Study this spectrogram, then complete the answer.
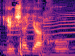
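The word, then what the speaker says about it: ישעיהו: como Yirmiyahu o como Yeshayahu. Yirmiyahu es como se pronuncia realmente el nombre de Jeremías y Yeshayahu es como se pronuncia en hebreo el nombre de Isaías.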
